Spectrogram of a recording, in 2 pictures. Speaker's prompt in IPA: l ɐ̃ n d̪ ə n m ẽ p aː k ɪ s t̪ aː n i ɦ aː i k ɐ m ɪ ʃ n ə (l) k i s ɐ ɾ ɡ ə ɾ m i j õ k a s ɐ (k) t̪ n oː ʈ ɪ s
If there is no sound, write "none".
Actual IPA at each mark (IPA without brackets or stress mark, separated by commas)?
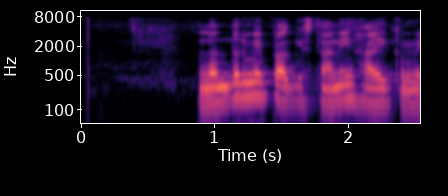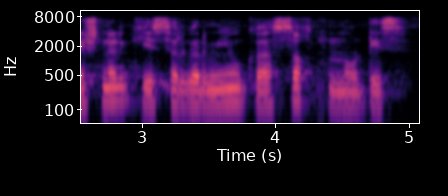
ɾ, x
